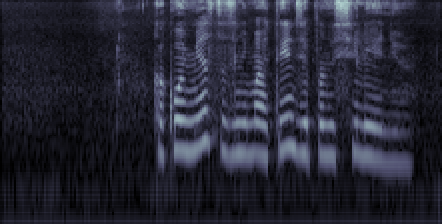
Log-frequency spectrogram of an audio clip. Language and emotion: Russian, neutral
